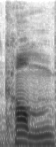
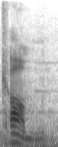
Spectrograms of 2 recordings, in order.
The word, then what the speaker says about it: comb: Mind you, a comb of the type you're used to would just get lost in the tangle, like it's not. Pronounced comb. Comb. Not a cum.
